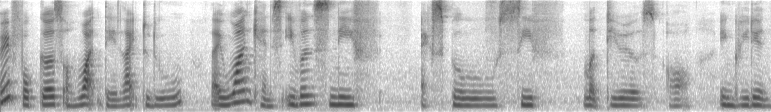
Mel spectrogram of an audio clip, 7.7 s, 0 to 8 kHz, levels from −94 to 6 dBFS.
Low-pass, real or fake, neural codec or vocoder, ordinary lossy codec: none; real; none; none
